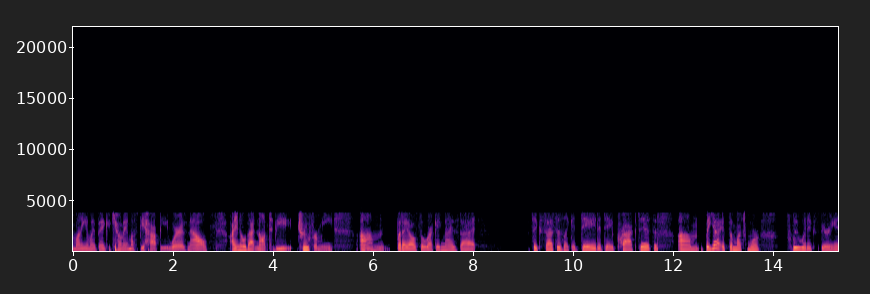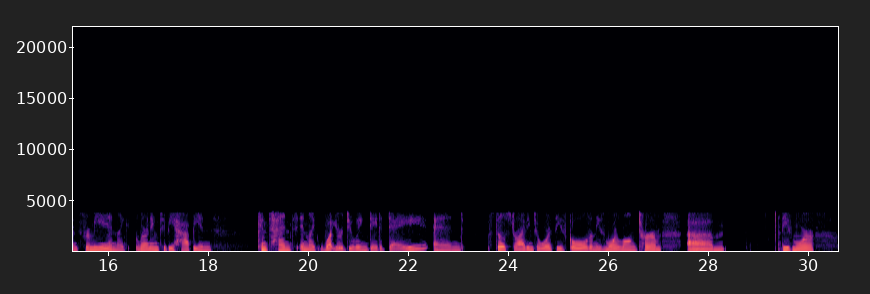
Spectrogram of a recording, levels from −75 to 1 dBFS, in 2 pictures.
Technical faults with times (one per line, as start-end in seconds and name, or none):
1.05-1.24 VoIP packet loss concealed by the speech codec
3.25-3.48 VoIP packet loss concealed by the speech codec
5.83-6.11 VoIP packet loss concealed by the speech codec
15.13-15.17 VoIP packet loss concealed by the speech codec
20.59-20.72 VoIP packet loss concealed by the speech codec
